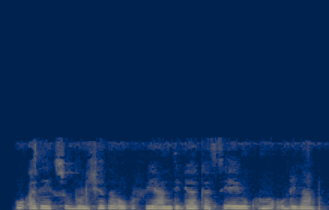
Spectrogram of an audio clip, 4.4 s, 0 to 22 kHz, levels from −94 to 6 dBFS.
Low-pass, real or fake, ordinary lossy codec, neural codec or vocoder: 19.8 kHz; real; AAC, 24 kbps; none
